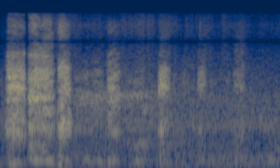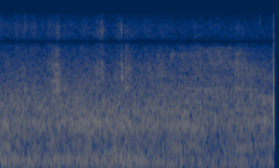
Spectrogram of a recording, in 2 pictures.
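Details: Pug Harley going hyper: a quick flurry of sharp, loud yaps and snorts at the start, fading to softer scattered sounds, then near quiet.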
